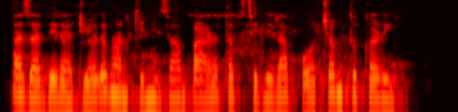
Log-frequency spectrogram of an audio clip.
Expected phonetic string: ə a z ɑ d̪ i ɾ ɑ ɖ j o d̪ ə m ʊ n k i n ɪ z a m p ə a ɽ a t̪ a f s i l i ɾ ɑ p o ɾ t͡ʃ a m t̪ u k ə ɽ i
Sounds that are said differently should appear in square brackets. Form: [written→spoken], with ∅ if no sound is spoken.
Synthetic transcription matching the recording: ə a z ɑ d̪ i ɾ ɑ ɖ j o d̪ ə m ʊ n k i n ɪ z [a→ɑ] m p ə a ɽ a t̪ a f s i l i ɾ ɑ p o ɾ t͡ʃ a m t̪ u k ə ɽ i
